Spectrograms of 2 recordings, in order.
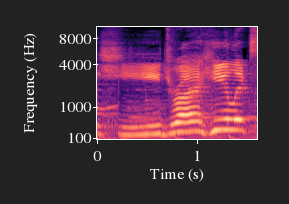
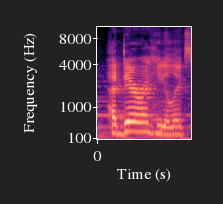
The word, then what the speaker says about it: Hedera helix: And I wanted to show you this really nice looking Hydra Helix, guys, or Hedera Helix.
